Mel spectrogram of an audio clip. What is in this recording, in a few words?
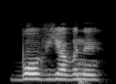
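"бовъявны", Komi-Zyrian, female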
